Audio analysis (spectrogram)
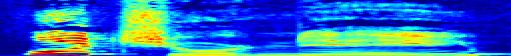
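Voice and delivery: slow, loud, drawn-out monster voice; dinosaur voice. Acted. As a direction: stretch it out like a big dinosaur. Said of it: "the boy".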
